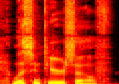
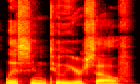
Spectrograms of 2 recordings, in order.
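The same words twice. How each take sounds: First: Said in the usual way. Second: Higher, slower, exasperated; exasperated retort. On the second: Retold or imitated. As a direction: drag it out in disbelief. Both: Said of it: "I'm like".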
